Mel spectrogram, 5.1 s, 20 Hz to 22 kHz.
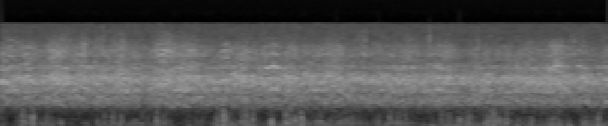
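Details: Thousands-strong sounding snow goose flock, 2014, a seamless mass of yapping honks with scattered low thumping beneath the steady chorus.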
